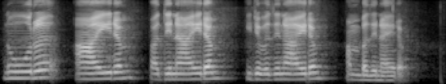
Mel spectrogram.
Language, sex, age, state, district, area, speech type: Malayalam, female, 18-30, Kerala, Kannur, rural, spontaneous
